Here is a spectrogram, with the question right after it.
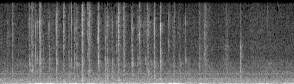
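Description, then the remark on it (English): Rapid, uneven computer keyboard typing while someone looks up a university's mascot: a steady stream of crisp key clicks lasting several seconds, with brief pauses, over a low background hum and no voices. “You're gonna hear the keyboard clicks.”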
